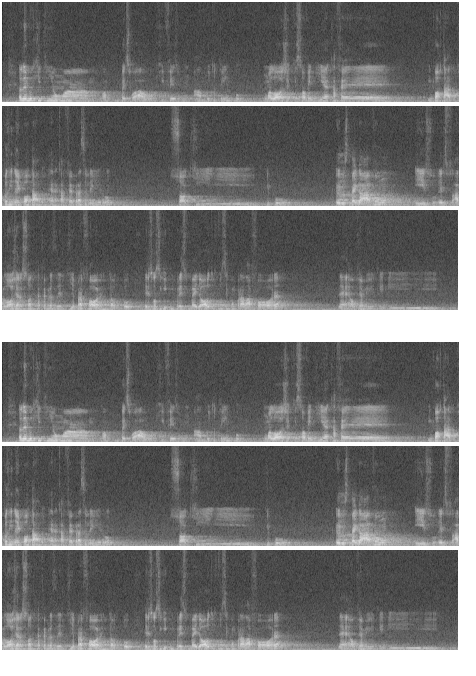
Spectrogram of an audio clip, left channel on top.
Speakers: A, on the right; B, on the left.
A: Eu lembro que tinha uma, uma- um pessoal que fez um, há muito tempo uma loja que só vendia café importado. Tipo assim, não é importado, era café brasileiro. Só que, tipo,
B: Ah,
A: eles
B: o,
A: pegavam
B: de- o que vai pra fora, né?
A: isso. Eles, a loja era só do café brasileiro que ia pra fora. Então, tipo, eles conseguiam com um preço melhor do que você comprar lá fora,
B: Uhum.
A: né? Obviamente. E,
